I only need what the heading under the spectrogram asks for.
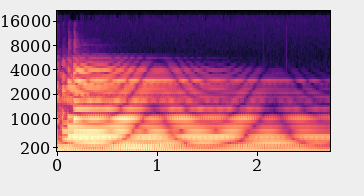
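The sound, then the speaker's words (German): A chorus effect with the clean signal removed leaves only pitch modulation on a sustained note, which starts sharply, then wavers and slowly fades across its length. “Das ist der Chorus ohne das Clean-Signal. Ja. Das heißt, es bleibt eigentlich nur eine Modulation der Tonhöhe übrig. Und das klingt dann vielleicht ungefähr so.”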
